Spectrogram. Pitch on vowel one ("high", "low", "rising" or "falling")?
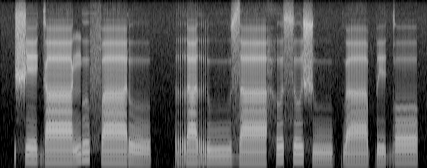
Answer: low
